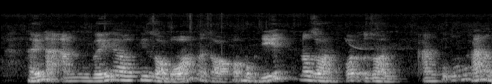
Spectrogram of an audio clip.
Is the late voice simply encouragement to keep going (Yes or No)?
Yes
